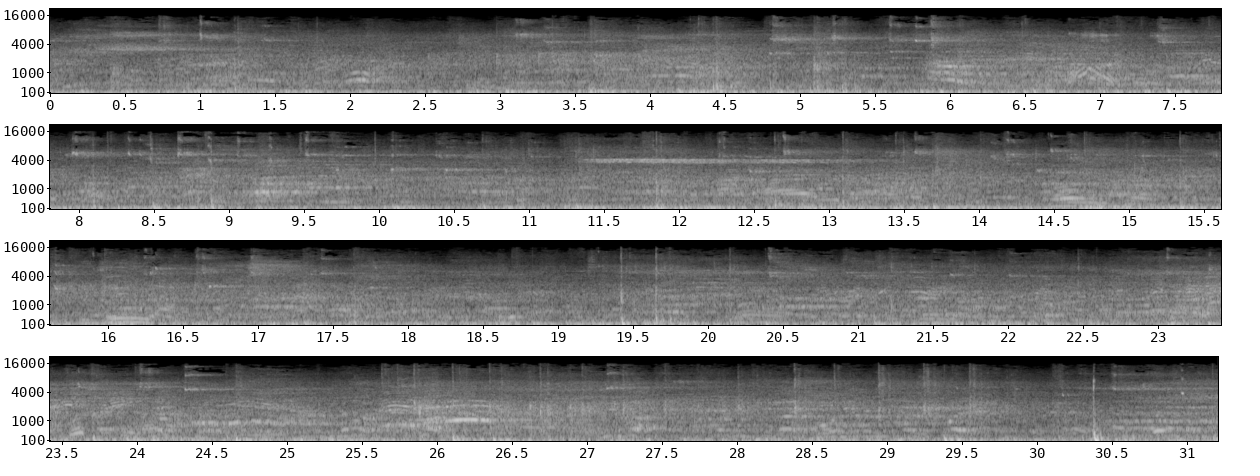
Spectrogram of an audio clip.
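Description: Basketball game sounds in a large echoing gym: a ball bouncing on the hardwood floor amid indistinct calls and chatter from players and people on the sideline, over a steady low hum of the hall.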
